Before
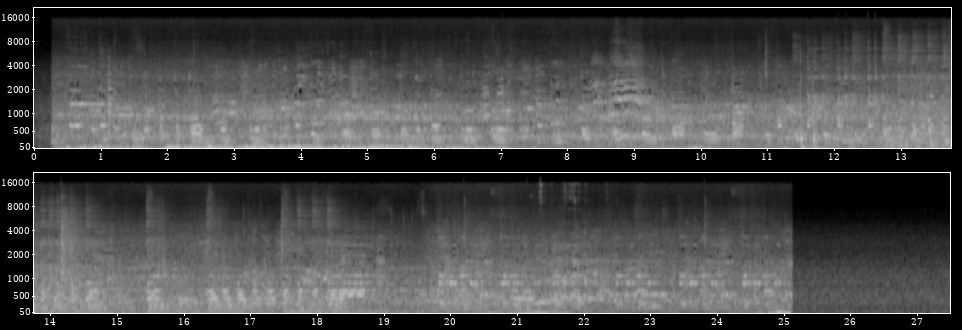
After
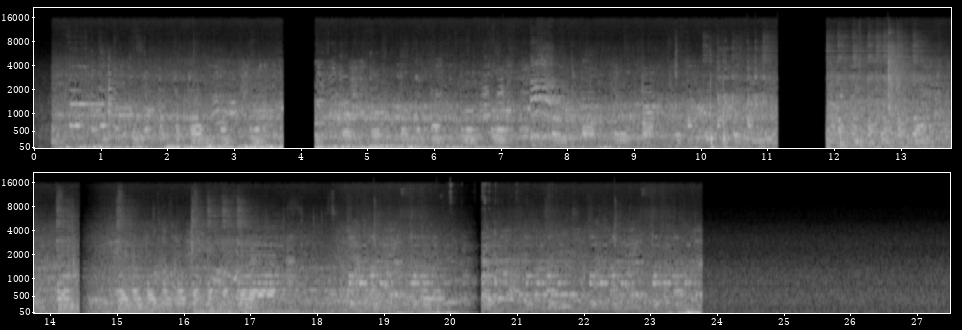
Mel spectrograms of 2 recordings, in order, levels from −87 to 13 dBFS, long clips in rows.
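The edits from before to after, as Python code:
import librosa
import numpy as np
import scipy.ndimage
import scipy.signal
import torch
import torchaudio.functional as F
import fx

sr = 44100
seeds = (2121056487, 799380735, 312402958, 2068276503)

y = fx.edit(x, sr, fx.silence(start_s=3.74, length_s=0.47),
    fx.cut(start_s=7.45, length_s=1.35),
    fx.silence(start_s=12.51, length_s=0.72),
    fx.fade_in_span(start_s=15.79, length_s=0.44),
    fx.fade_out_span(start_s=20.96, length_s=0.85), tone=tone)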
